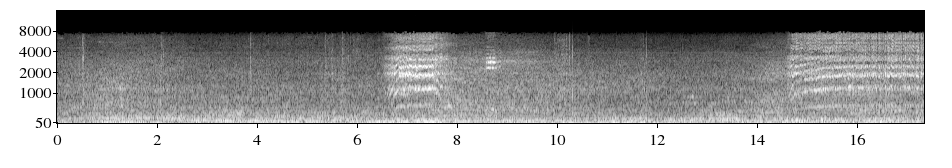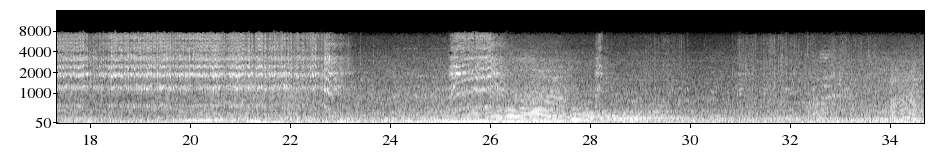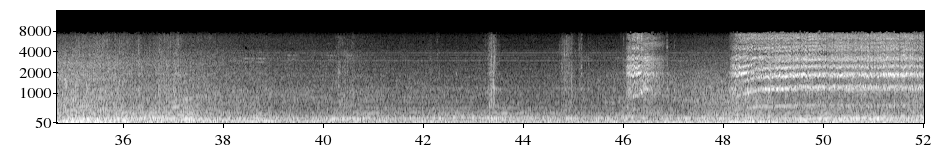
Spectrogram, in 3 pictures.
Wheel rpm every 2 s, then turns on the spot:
0, 0, 0, 60, 10, 0, 0, 50, 160, 160, 160, 110, 10, 30, 10, 10, 20, 20, 10, 0, 0, 0, 10, 20, 90, 160.
8-10 30-38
